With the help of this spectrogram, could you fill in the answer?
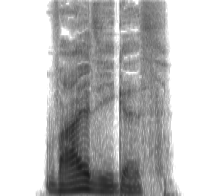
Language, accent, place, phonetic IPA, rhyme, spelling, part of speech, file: German, Germany, Berlin, [ˈvaːlˌziːɡəs], -aːlziːɡəs, Wahlsieges, noun, De-Wahlsieges.ogg
- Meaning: genitive singular of Wahlsieg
